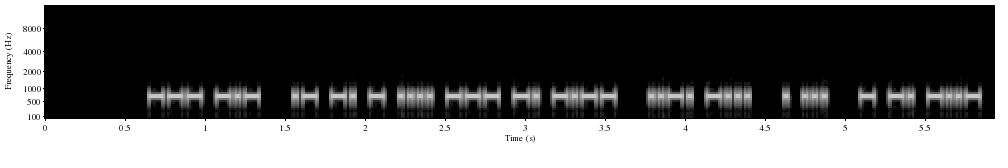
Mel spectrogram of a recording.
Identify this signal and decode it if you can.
Morse code, heard as a keyed tone, about 40 wpm, 700 Hz. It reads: OK ANTHONY FB ES TNX
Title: Practice QSO - Exchange 2 - Info - 40wpm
